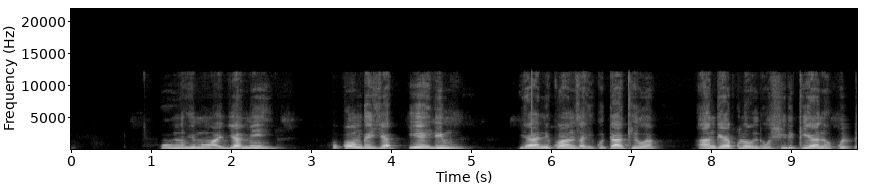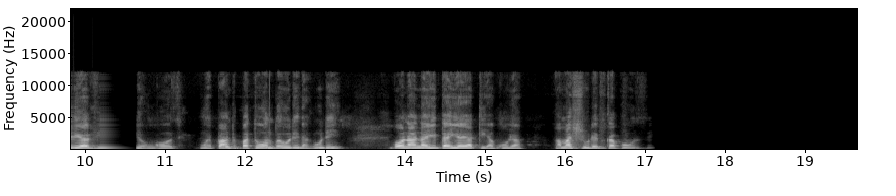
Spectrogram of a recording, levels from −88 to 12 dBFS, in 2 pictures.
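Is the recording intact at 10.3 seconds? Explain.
No. Around 10.19 to 10.66 s, a call audio freeze: delayed packets likely drained the jitter buffer, so the receiver stretched the last speech into a fading buzz or hiss, briefly going silent, then resumed with nothing lost.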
